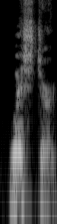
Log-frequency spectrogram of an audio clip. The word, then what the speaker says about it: Worcester: She says she's near I can't even pronounce that. Attleboro? Worcester.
